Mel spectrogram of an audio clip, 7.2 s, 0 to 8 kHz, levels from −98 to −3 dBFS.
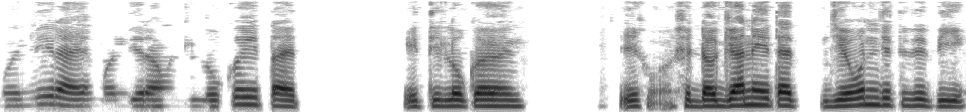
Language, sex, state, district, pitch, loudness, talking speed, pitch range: Marathi, male, Maharashtra, Chandrapur, 165 Hz, -22 LUFS, 115 wpm, 160-175 Hz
